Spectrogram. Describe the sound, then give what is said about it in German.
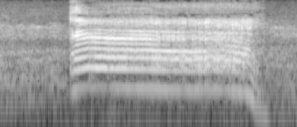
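An adult voice lets out one loud, sustained scream into a microphone lasting about a second and a half, mimicking a child's tantrum, then trails off with a falling pitch. “Am besten brüllst du nicht ins Mikrofon.”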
